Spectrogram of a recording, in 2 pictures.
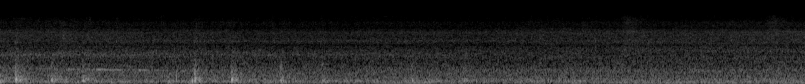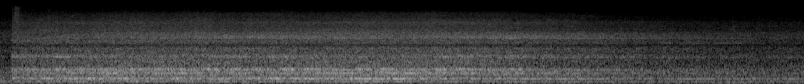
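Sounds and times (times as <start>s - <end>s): electric train humming: 8.2s - 16.0s
train wheels rolling: 8.2s - 16.0s.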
